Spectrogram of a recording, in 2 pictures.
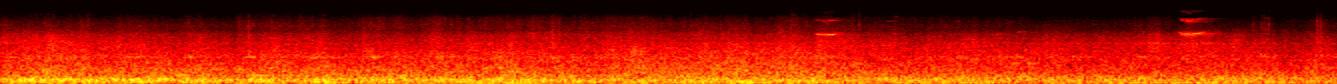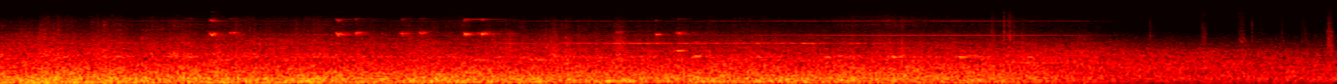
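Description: Circus train's flatcars loaded with trailers rolling past, a steady rumble of wheels on rail with short high wheel squeals now and then. The rumble slowly gets quieter and drops off near the end.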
